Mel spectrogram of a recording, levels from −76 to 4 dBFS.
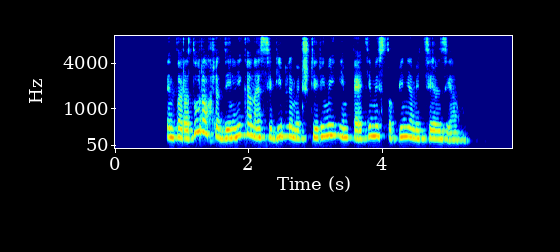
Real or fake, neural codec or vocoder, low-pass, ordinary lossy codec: fake; codec, 16 kHz, 4.8 kbps, FACodec; none; none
